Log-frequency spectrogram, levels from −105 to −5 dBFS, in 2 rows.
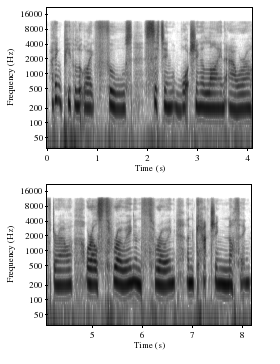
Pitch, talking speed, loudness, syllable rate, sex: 210 Hz, 155 wpm, -19 LUFS, 4.1 syllables/s, female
